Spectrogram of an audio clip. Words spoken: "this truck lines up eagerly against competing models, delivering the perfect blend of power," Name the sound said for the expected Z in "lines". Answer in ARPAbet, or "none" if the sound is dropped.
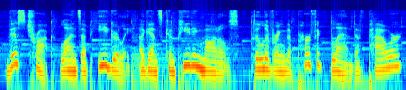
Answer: Z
